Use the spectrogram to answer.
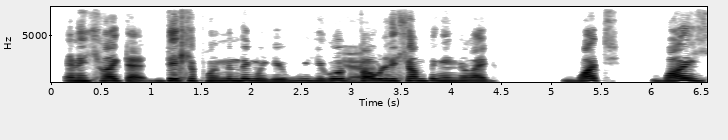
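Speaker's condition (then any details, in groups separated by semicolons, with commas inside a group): Cerebral palsy; voice sometimes sounds childlike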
